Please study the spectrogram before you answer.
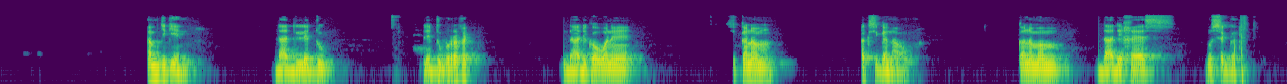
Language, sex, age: Wolof, male, 25-35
